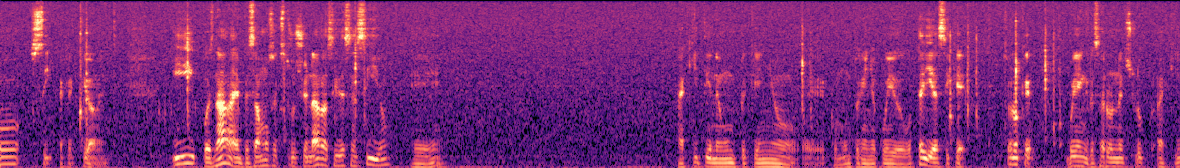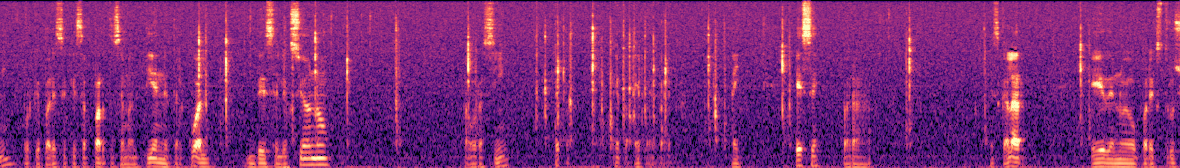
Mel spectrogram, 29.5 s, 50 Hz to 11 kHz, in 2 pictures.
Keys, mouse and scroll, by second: 0.9 KP_3, 1.9-2.4 scroll up 1, 2.4-3.6 shift+middle drag, 4.3 e, 8.5 click, 9.9 s, 12.0 Escape, 13.0 ctrl+r, 13.5 ctrl+click, 14.8 click, 16.1 scroll up 2, 17.1 a, 17.7 alt+shift+right click, 18.7 shift+right click, 19.2 alt+shift+right click, 20.5 e, 21.3 Escape, 21.7 ctrl+s, 22.0 ctrl+z, 22.4 ctrl+Escape, 23.5 ctrl+z, 24.4 s, 25.6 click, 26.2 shift+middle click, 26.8 shift+scroll up 1, 28.1 e.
